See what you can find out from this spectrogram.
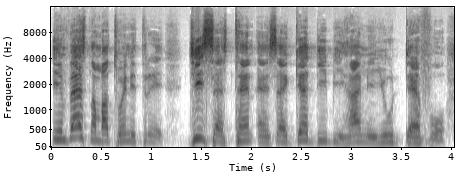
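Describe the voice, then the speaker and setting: A man speaks in a raised, projected voice with an animated, bright, sharp tone. He keeps a moderate pace. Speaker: preacher. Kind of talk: sermon with prayer and congregation call-and-response. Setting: church service with live congregation and online audience. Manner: animated, exhorting, rising preaching cadence with commands to the congregation; storytelling with mimicked dialogue and humor.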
